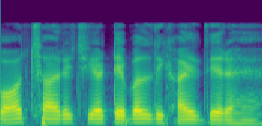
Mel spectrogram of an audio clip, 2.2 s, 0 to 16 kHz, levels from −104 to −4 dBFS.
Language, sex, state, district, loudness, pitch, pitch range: Hindi, male, Jharkhand, Ranchi, -16 LUFS, 115 Hz, 105-115 Hz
